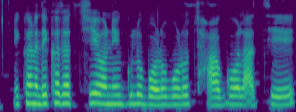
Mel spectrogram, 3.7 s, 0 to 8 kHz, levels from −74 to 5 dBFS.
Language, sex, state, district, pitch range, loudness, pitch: Bengali, female, West Bengal, Paschim Medinipur, 215-240 Hz, -17 LUFS, 230 Hz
